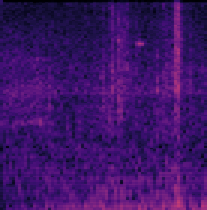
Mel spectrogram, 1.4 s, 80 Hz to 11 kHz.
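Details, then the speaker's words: 1974 Ford F100, stock engine with truck cam, straight piped yet quiet, idling about 600 rpm, manifold vacuum 20-21, slightly lean near stoichiometric, after roadside ignition repair: steady low idle with even lope. Normal idle. "And just check out the manifold vacuum on this guy. I mean, we're idling at like 600 RPM, right?"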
